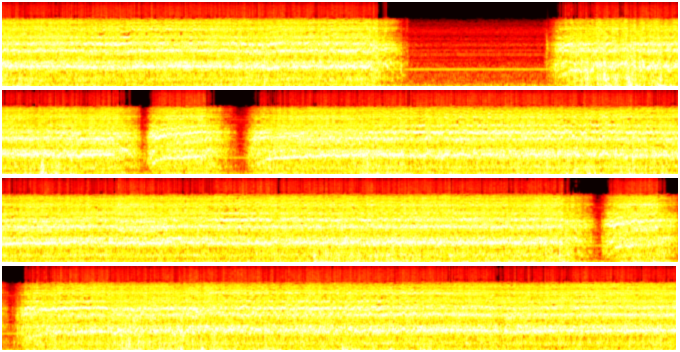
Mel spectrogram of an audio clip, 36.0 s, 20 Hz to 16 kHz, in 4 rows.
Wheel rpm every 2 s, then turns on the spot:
230, 230, 140, 30, 210, 150, 150, 210, 210, 220, 220, 230, 200, 110, 210, 220, 220, 230.
none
